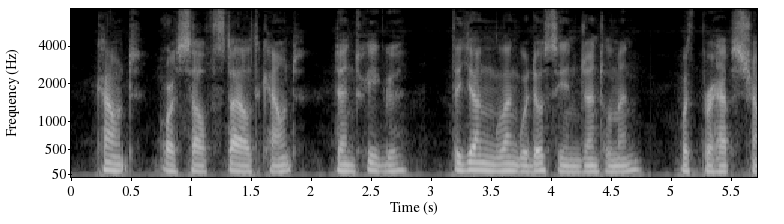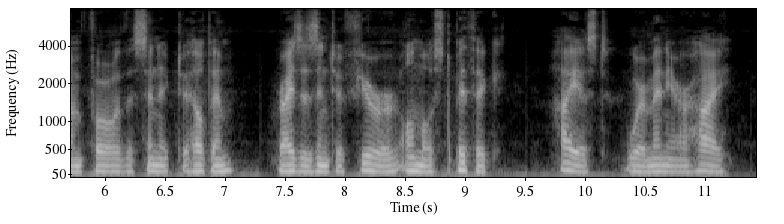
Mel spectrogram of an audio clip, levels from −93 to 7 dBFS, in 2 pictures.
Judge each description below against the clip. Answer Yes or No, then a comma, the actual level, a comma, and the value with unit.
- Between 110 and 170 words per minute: Yes, average, 145 wpm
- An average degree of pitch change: No, narrow, 2.0 semitones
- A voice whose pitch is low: Yes, low, 115 Hz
